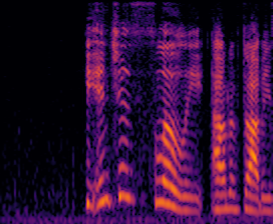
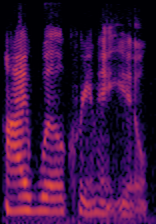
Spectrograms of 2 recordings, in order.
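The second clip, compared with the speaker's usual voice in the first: lower, much softer and slow; flat low threat; 4 semitones lower, 9 dB quieter than usual. Acted. Dabi to Keigo, a deadpan quiet threat.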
